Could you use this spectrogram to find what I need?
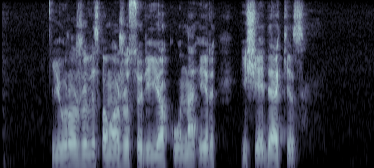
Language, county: Lithuanian, Vilnius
